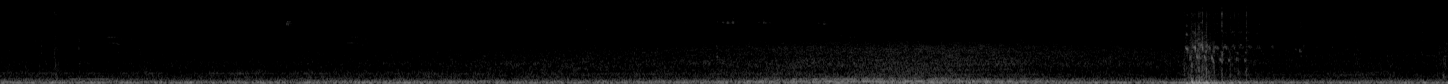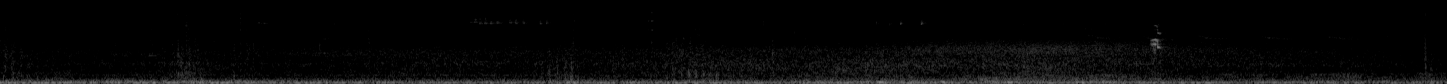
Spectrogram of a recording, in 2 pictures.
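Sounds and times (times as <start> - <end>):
birds chirping: 11.0 - 23.8, 25.1 - 28.9
wings flapping: 11.8 - 12.8, 13.5 - 15.1, 19.9 - 22.3.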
